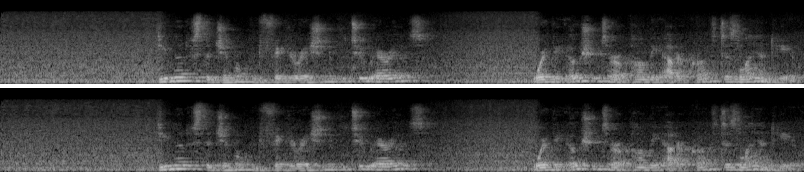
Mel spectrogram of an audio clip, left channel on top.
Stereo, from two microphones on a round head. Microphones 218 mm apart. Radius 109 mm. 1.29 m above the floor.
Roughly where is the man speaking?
Centre.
